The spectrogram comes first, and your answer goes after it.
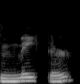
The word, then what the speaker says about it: Mather: It's bounded to the south by Mather Avenue, and I want to emphasize that that is the correct way to pronounce it. It's not Mather, it's Mather.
